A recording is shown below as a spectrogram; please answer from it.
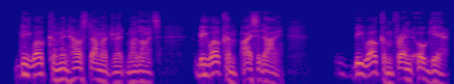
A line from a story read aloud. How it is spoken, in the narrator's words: In a strangled voice he said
